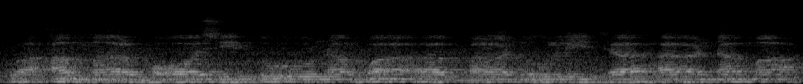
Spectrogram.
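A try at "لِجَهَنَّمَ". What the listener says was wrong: Ditahan sedikit lagi di jahan.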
